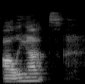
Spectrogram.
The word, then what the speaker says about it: Allianz: My go-to for travel insurance is Allianz. It's spelled like Alliance, but it's Allianz, Allianz.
